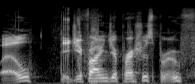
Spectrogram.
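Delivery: sardonic, mocking sarcasm. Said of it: "It sounded kind of sarcastic".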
